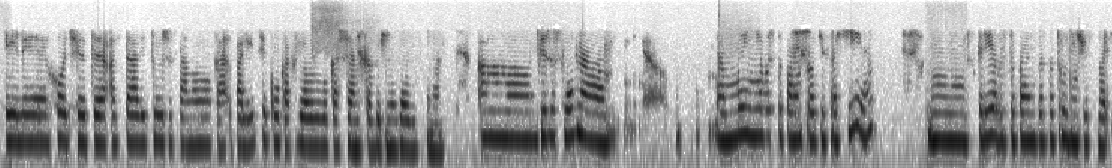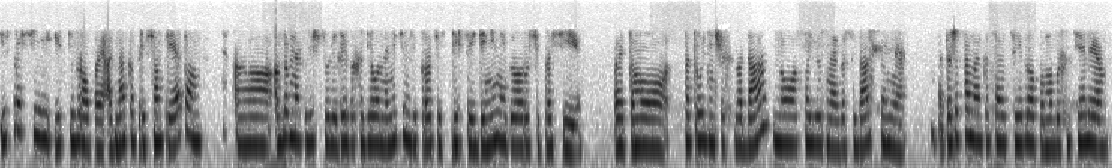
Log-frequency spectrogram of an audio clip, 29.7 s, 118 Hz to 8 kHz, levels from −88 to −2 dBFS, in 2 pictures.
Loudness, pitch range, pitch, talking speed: -18 LUFS, 210-235 Hz, 220 Hz, 120 wpm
